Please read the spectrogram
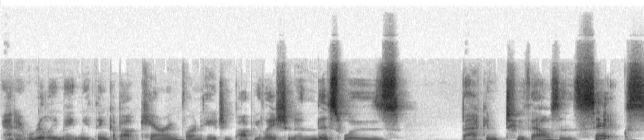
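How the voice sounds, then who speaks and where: Speaking with an American accent, a woman has a very deep, low pitch, a dark, mellow tone and vocal fry. Her pitch swings very widely at a moderate pace. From Maryland, US. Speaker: aging care consultant. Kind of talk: interview.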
